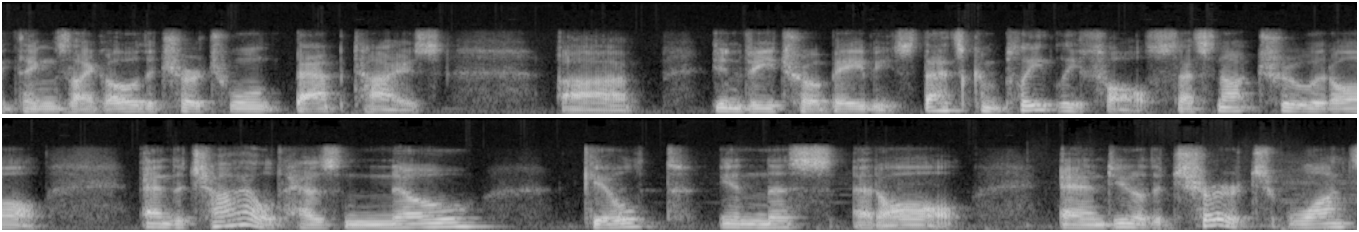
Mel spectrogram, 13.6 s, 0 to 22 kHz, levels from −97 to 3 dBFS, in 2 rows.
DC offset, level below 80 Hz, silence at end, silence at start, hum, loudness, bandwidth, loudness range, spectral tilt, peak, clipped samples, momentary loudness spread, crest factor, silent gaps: under 0.1%; -58 dBFS; 0 s; 0 s; none; -22 LUFS; 8.6 kHz; 2 LU; -4 dB/octave; -4 dBFS; under 0.1%; 9 LU; 18 dB; none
